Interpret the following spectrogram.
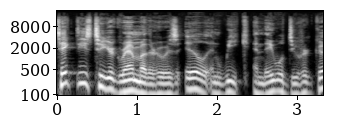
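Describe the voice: Just plain reading aloud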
